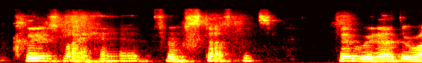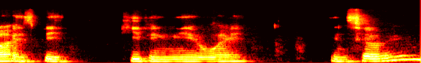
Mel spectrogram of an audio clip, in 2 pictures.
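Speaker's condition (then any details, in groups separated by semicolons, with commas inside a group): Parkinson's disease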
